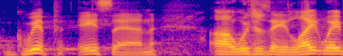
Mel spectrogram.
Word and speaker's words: ASan: anyone here used uh I'm going to say this word the way it's canonically pronounced but it's going to sound goofy GP asan has anyone use asan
